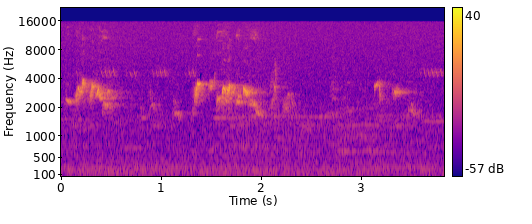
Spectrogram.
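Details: Red-whiskered bulbul in bushes at Lương Sơn, trapping setting: two loud bursts of fluty, warbled phrases near the start and middle, then a softer short phrase, over faint background hiss.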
